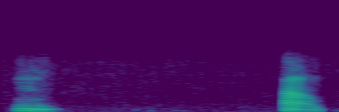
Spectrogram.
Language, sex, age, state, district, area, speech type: Sanskrit, male, 18-30, West Bengal, Paschim Medinipur, rural, conversation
